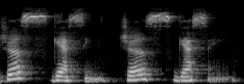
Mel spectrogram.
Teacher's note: o T do just não aparecer, e eu já junto o S na próxima palavra. Então, eu tenho just guessing.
